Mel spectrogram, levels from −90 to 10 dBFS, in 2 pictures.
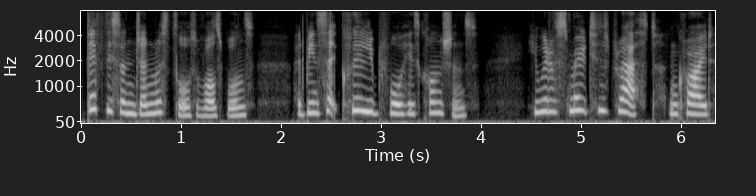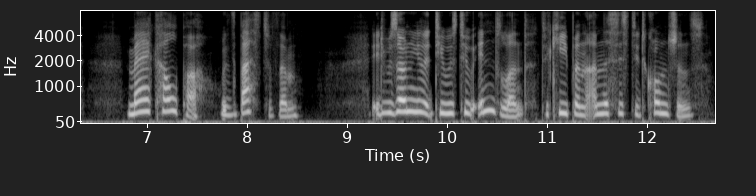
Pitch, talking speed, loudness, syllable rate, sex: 265 Hz, 200 wpm, -20 LUFS, 6.0 syllables/s, female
